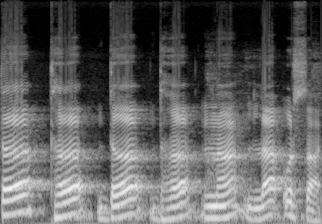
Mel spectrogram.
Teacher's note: वे व्यंजन जो जीभ की नोक द्वारा ऊपर के दांतों को स्पर्श करने पर उच्चारित होते हैं। याद रखिएगा, वे व्यंजन जो जीभ की नोक द्वारा ऊपर के दांतों को स्पर्श करने पर उच्चारित होते हैं दंते व्यंजन कहलाते हैं।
